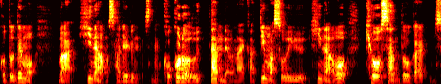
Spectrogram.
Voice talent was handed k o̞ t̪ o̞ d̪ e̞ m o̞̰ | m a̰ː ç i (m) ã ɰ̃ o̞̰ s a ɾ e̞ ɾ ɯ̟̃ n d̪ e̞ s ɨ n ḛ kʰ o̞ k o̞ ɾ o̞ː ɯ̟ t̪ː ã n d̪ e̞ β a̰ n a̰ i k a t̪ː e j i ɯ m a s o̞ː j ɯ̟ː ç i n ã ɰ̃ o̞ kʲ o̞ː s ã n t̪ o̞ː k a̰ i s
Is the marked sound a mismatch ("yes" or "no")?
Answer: yes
